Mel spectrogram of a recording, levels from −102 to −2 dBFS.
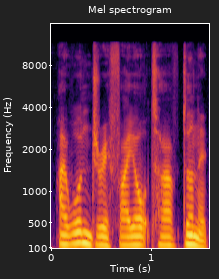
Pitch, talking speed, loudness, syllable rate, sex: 140 Hz, 340 wpm, -16 LUFS, 6.6 syllables/s, female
